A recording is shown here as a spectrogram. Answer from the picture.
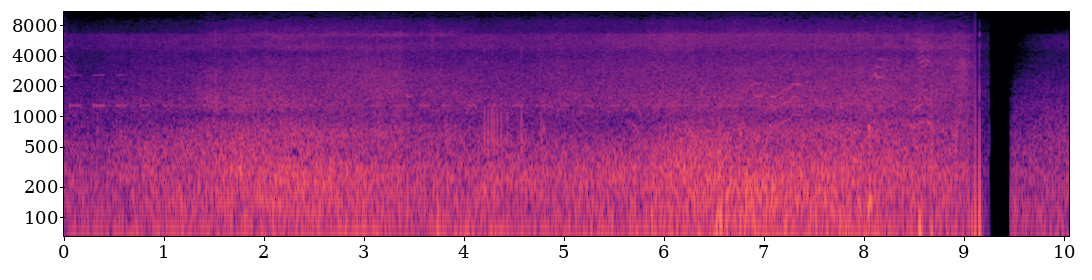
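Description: Surf breaking and washing up on a sandy beach, a steady rushing wash with wind buffeting the microphone. The sound cuts out abruptly for a moment near the end.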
